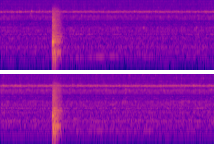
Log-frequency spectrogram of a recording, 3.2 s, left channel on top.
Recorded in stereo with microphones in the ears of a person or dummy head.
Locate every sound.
0.8 s a snare drum: 80° left, 2.5 m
